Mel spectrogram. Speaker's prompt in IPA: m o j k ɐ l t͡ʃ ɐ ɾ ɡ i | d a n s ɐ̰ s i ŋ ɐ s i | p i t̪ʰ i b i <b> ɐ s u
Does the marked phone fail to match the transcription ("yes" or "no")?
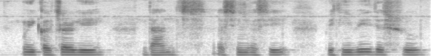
yes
